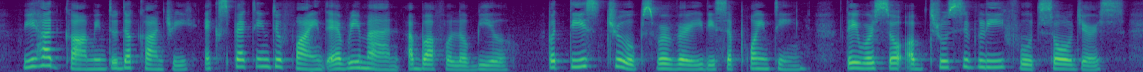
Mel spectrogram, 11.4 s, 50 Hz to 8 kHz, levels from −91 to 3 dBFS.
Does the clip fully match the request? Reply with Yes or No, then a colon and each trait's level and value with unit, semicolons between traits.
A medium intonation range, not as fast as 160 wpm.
No: wide, 6.2 semitones; slow, 135 wpm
